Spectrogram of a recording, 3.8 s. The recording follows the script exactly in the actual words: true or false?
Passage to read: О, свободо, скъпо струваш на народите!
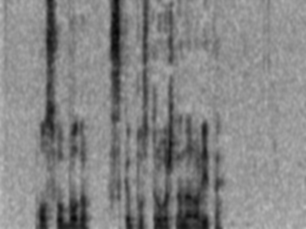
true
